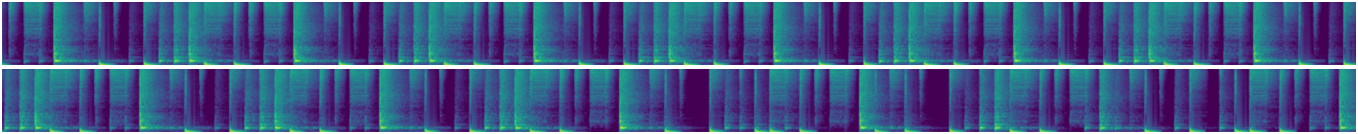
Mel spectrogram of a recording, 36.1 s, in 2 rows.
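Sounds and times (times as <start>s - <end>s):
drums playing: 0.0s - 36.1s.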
